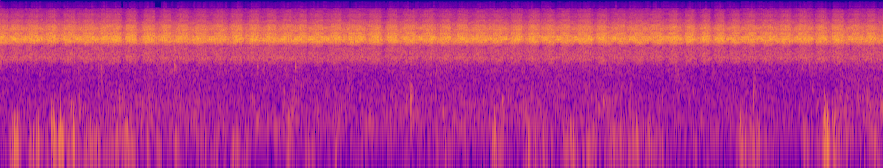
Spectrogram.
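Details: On Korčula in Croatia, crickets by a bay keep up a steady, shrill, fast-pulsing drone throughout, with light low wind thumps underneath.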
